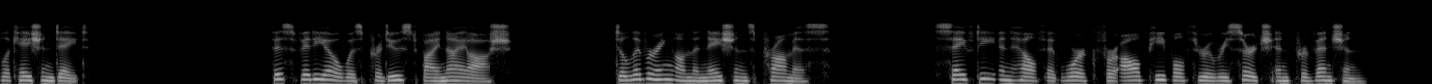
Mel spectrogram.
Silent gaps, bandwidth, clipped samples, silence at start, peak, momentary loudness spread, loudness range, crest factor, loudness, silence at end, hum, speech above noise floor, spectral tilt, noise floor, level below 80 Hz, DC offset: 0.92-2.69 s, 5.13-6.15 s, 8.31-9.33 s; 7.2 kHz; under 0.1%; 0 s; -14 dBFS; 7 LU; 3 LU; 16 dB; -31 LUFS; 0.65 s; none; over 60 dB; -5 dB/octave; under -90 dBFS; -60 dBFS; 0.6%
